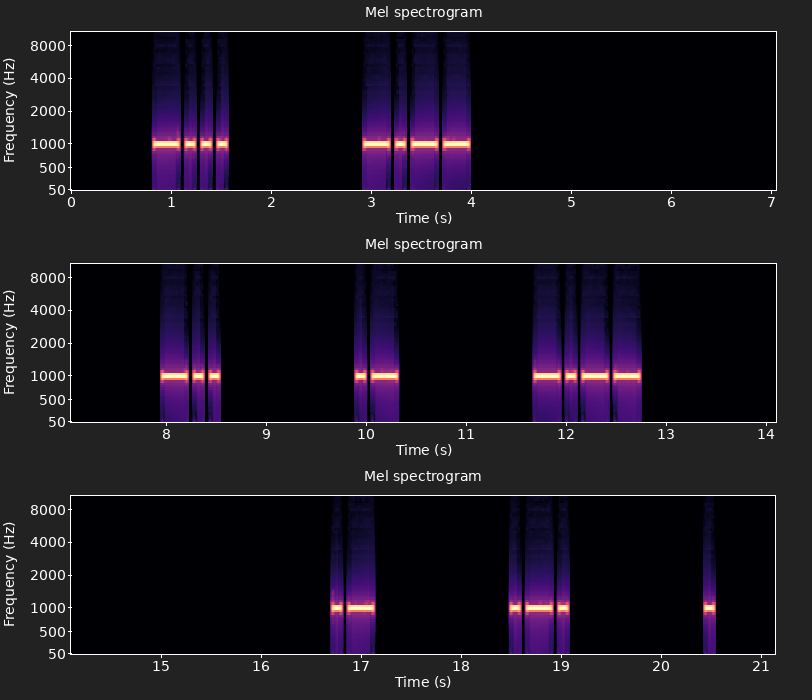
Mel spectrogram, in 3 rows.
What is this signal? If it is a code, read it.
Morse code, heard as a keyed tone, about 15 wpm, spaced as for 5 wpm, 1000 Hz. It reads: BY DAY ARE
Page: New quotes every day in morse code at 5 Words per minute.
